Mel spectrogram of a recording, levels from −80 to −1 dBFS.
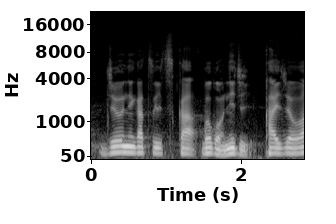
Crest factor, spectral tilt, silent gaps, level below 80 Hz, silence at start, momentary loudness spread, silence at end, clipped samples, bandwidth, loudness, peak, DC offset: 14 dB; -8 dB/octave; none; -46 dBFS; 0 s; 9 LU; 0 s; under 0.1%; 9.4 kHz; -22 LUFS; -8 dBFS; under 0.1%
